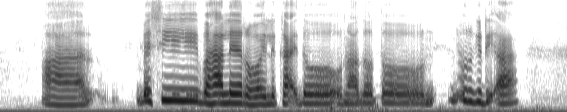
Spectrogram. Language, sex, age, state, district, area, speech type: Santali, female, 45-60, West Bengal, Purba Bardhaman, rural, spontaneous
